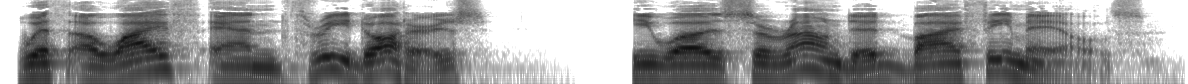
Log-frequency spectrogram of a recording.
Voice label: FEMALE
